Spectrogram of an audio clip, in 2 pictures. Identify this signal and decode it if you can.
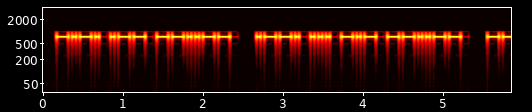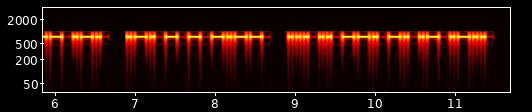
Morse code, heard as a keyed tone, about 25 wpm, 750 Hz. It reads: CW, PSK, OR RTTY SIGNAL
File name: Archive / 25 WPM / 25WPM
